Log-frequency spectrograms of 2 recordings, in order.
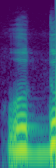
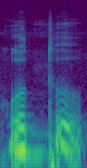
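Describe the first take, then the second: First: Short mock no, at normal level; firmer refusal. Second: Soft, shy mock refusal; coy refusal. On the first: Guest refusing snacks a second time, firmer mock no. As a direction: insist you don't want it, half-heartedly. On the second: Guest coyly refusing snacks, much softer. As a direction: pretend politely not to want it. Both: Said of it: "అంటారు".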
